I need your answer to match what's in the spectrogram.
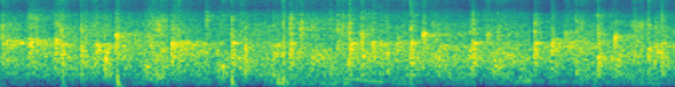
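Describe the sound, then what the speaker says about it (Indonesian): A church congregation claps together during a Pentecostal worship service, with dense, steady applause filling the room for a couple of seconds and no speech over it. "Beri tepuk tangan buat Tuhan Yesus."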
